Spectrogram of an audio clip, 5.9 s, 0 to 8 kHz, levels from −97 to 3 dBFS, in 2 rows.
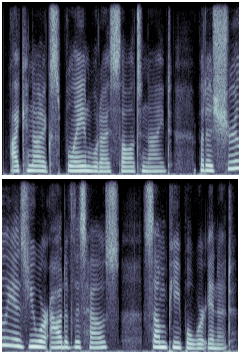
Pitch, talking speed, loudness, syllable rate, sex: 225 Hz, 235 wpm, -17 LUFS, 6.1 syllables/s, female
